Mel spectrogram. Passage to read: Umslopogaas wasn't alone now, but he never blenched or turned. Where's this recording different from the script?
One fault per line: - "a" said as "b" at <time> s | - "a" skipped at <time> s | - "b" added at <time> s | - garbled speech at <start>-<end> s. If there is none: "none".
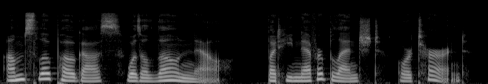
- "wasn't" said as "was" at 1.3 s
